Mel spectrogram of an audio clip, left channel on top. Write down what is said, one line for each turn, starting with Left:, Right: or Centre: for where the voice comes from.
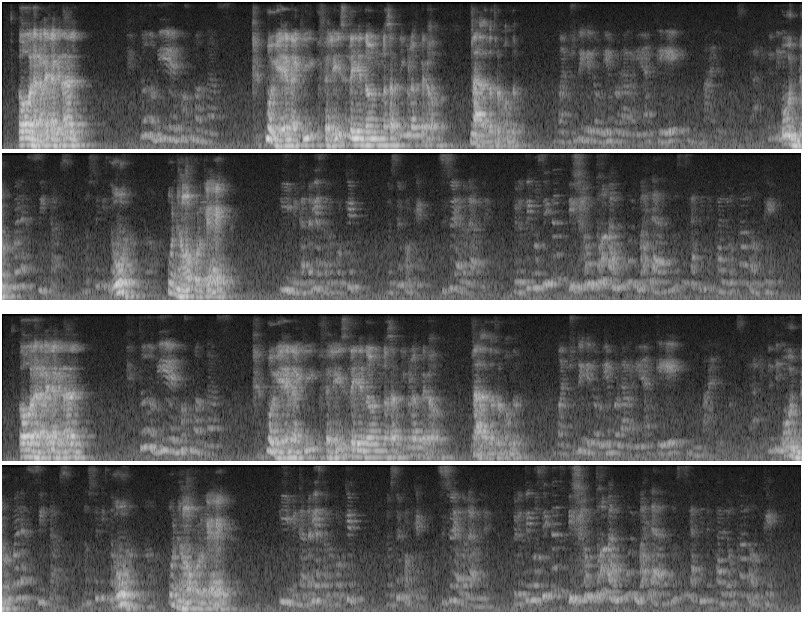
Left: Hola, Anabela, ¿qué tal?
Right: Todo bien, ¿vos cómo andás?
Left: Muy bien, aquí feliz leyendo unos artículos, pero nada del otro mundo.
Right: Bueno, yo te dije todo bien, pero la realidad es que mal, o sea, estoy teniendo
Left: Uno.
Right: muy malas citas, no sé qué está
Left: Uh,
Right: pasando.
Left: uno, ¿por
Right: Eh,
Left: qué?
Right: y me encantaría saber por qué, no sé por qué, si soy adorable, pero tengo citas y <laughs> son todas muy malas, no sé si la gente está loca o qué.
